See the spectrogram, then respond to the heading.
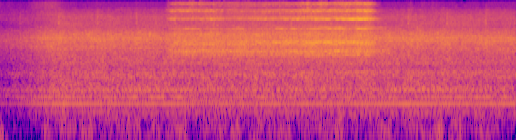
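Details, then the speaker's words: Surface grinder with a freshly changed wheel being dressed true with a cluster diamond on a fairly coarse pass: steady even hiss as the dresser crosses, earlier skipping gone, much more even now; the wheel is running true. "i can actually hear it it still kind of skipping a little bit so come back across it again much more even now"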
